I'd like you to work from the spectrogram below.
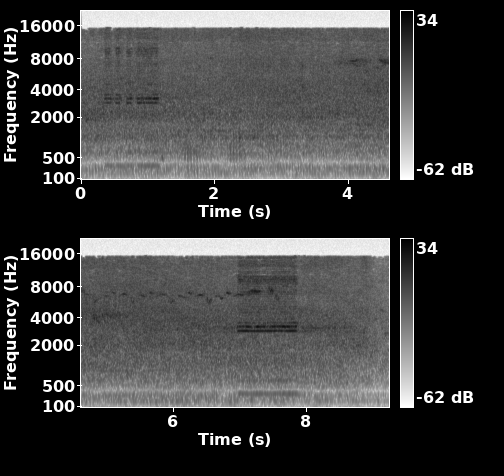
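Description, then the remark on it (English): Steady, loud road traffic roars throughout, with cars and trucks passing, while faint birdsong chirps thinly underneath, barely poking through the noise at a few moments. “The birdsong was still exactly the same level as the previous clip. It was there, but there's a load of traffic in there.”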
